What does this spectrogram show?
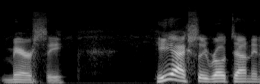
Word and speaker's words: Mersey: In fact, the British maritime counselor, Lord Mersey, and that's actually how his name is pronounced, Mersey.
